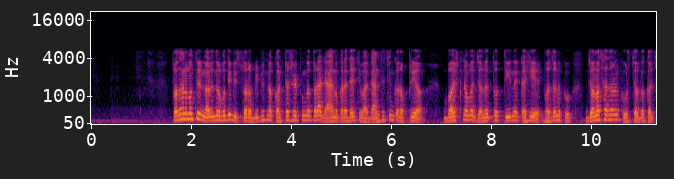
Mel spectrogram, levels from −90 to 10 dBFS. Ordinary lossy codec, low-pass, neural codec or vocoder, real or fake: Opus, 24 kbps; 5.4 kHz; codec, 16 kHz, 8 kbps, FunCodec, trained on LibriTTS, 25 frames a second; fake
